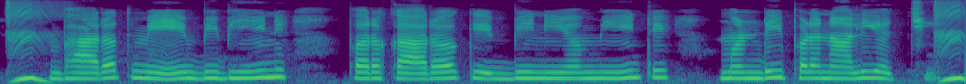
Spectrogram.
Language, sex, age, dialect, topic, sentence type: Maithili, female, 18-24, Southern/Standard, agriculture, statement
